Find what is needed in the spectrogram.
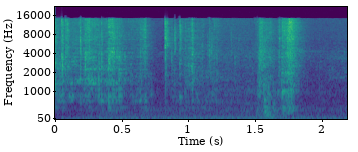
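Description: Cardboard-and-plastic packaging of metal cutting dies being handled as the dies are taken out: rustling with several sharp clicks, the loudest near the end.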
